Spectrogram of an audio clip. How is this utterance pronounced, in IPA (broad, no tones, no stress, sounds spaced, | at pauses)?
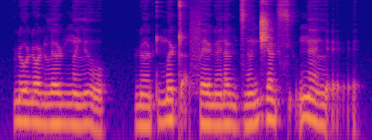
ɳ o ɳ ɔ ɳ l œ ɳ ŋ ə̃ lʲ o | ɳ œ̃ ʈ m ə ʈ a̰ f ɛ ɳ ɛ̃ ɾ a ɳ d͡z ə̃ d͡ʒ a ɳ sʲ o̰ ŋ ɛ̃ l ɛ̰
